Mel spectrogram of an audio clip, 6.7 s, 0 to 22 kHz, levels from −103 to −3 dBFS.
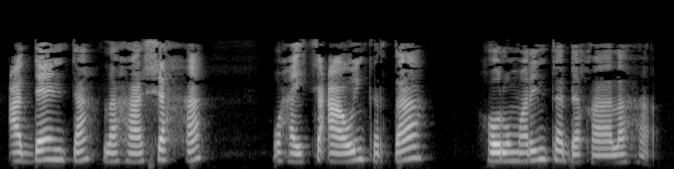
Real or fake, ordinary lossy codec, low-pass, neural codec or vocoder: real; MP3, 32 kbps; 10.8 kHz; none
